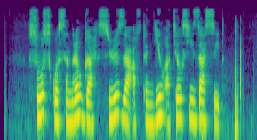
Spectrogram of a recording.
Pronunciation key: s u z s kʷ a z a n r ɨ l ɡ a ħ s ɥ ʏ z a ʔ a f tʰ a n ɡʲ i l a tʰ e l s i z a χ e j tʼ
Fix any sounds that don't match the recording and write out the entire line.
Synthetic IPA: s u s kʷ a s a n r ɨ l ɡ a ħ s ɥ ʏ z a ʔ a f tʰ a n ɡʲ i l a tʰ e l s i z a s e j tʼ

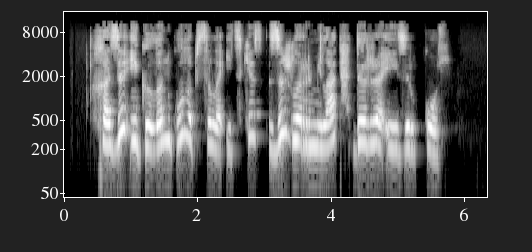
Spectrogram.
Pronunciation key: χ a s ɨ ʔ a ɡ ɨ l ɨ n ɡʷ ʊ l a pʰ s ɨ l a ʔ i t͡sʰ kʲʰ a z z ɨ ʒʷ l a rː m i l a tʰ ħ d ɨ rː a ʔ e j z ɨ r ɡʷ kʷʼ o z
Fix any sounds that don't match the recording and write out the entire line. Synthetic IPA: χ a z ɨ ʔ i ɡ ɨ l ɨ n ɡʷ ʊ l a pʰ s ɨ l a ʔ i t͡sʰ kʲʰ a z z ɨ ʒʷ l a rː m i l a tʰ ħ d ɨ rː a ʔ e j z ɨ r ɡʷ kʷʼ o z

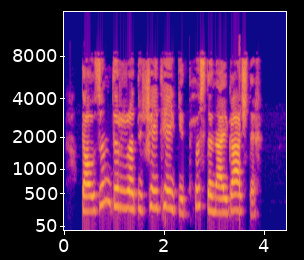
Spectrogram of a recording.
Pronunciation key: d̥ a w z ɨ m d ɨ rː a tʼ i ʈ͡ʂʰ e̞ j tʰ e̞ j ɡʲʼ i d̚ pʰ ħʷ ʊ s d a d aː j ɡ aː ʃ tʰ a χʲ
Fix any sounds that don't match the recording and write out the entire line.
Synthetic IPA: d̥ a w z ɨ m d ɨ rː a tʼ i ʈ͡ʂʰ e̞ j tʰ e̞ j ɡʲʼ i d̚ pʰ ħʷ ʊ s d a n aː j ɡ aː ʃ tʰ a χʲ

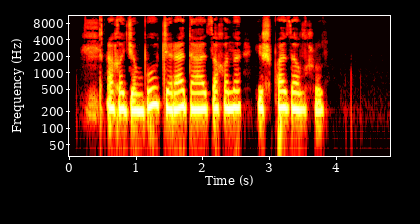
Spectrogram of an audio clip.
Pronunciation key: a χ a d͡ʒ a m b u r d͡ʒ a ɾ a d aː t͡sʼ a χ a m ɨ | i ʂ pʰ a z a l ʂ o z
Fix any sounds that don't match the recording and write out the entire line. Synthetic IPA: a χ a d͡ʒ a m b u l d͡ʒ a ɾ a d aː t͡sʼ a χ a n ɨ | i ʂ pʰ a z a l ʂ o z

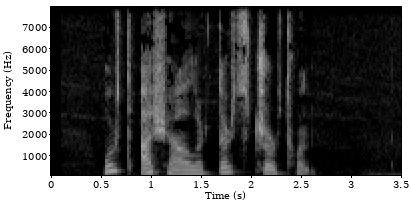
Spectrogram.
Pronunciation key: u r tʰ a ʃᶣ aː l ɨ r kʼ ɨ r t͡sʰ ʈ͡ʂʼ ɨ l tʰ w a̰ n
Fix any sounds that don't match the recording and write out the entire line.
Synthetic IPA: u r tʰ a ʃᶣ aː l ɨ r tʼ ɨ r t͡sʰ ʈ͡ʂʼ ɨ r tʰ w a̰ n

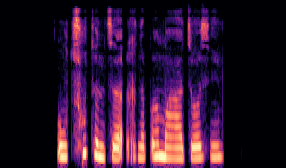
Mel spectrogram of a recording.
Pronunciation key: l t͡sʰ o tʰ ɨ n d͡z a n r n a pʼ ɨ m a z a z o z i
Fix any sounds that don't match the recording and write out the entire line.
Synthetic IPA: l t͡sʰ u tʰ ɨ n d͡z a r n a pʼ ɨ m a ʕ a d͡z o z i

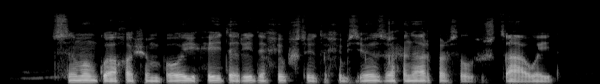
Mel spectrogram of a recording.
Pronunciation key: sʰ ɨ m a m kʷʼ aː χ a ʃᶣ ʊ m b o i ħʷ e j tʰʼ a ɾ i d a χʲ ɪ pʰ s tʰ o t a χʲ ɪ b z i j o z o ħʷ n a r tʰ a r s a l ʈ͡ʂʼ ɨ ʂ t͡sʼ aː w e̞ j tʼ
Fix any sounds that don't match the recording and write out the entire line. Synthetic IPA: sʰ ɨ m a m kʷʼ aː χ a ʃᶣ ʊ m b o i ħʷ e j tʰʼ a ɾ i d a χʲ ɪ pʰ ʂ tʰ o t a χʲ ɪ b z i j o z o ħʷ n a r pʰ a r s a l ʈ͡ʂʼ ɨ ʂ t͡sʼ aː w e̞ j tʼ

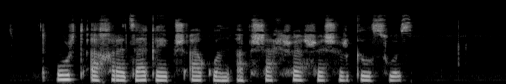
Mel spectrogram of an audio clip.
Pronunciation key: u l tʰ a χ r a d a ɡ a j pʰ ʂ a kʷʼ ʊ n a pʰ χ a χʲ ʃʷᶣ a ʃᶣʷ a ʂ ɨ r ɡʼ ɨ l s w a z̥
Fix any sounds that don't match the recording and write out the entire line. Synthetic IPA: u r tʰ a χ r a d͡z a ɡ a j pʰ ʂ a kʷʼ ʊ n a pʰ ʂ a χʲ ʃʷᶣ a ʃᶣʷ a ʂ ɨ r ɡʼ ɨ l s w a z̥

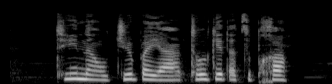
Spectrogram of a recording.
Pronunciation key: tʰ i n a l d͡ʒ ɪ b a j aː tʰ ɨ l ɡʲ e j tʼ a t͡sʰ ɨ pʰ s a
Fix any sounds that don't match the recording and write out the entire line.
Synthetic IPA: tʰ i n a l d͡ʒ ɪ b a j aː tʰ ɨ l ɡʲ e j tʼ a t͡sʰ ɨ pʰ χ a

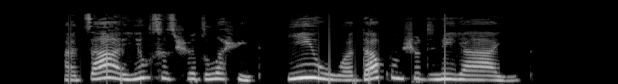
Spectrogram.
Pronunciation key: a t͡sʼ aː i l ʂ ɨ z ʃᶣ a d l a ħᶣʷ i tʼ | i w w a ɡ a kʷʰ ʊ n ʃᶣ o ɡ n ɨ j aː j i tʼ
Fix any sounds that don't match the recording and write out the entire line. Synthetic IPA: a t͡sʼ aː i l s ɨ z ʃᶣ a d l a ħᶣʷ i tʼ | i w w a d a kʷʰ ʊ m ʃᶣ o d n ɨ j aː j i tʼ

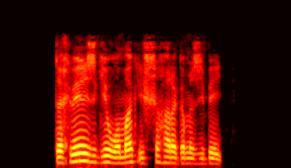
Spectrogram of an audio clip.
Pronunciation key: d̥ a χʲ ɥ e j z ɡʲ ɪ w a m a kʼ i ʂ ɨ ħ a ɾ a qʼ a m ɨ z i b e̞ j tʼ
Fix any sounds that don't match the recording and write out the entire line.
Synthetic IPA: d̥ a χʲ ɥ e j z ɡʲ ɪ w a m a kʼ i ʂ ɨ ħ a ɾ a kʼ a m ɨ z i b e̞ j tʼ

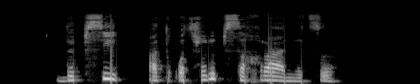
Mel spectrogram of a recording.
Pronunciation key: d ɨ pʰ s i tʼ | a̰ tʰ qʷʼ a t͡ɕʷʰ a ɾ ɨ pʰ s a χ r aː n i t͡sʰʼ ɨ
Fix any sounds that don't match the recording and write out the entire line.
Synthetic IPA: d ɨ pʰ s i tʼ | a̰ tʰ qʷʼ a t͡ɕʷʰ a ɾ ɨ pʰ s a χ r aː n a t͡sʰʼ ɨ

